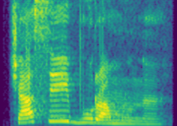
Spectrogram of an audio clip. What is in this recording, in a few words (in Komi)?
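часіой бура мунӧ, Komi, female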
